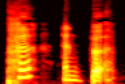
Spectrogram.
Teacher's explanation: Place of articulation, bilabial, again, going back to, I think, Latin. Bilabial, bi means two, labial means lips. So there's two lips involved in this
